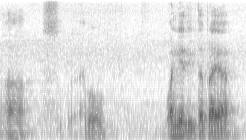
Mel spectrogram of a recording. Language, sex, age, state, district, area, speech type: Nepali, male, 18-30, West Bengal, Darjeeling, rural, spontaneous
